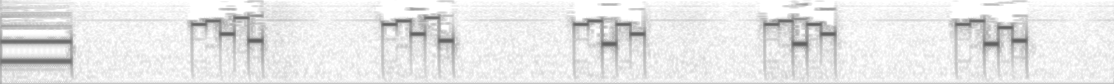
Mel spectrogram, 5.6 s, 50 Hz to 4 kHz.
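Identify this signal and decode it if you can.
Five-tone selective call (ZVEI), heard as quick runs of five tones, tones of about 70 ms. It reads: 89503 89503 89285 89285 89273
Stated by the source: ZVEI five-tone call 89108 received by SDR, from audio.f85360.feuerwehr-orlamuende.org fire brigade (Feuerwehr Orlamünde) archive.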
